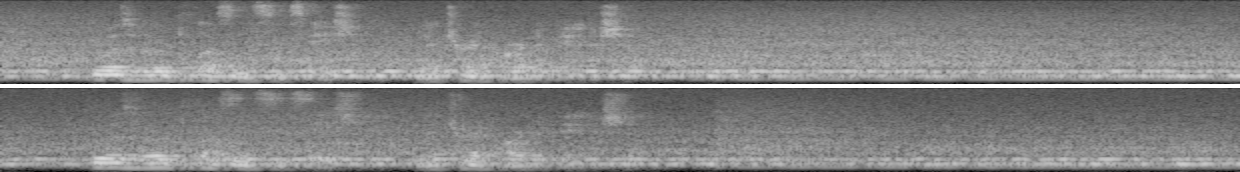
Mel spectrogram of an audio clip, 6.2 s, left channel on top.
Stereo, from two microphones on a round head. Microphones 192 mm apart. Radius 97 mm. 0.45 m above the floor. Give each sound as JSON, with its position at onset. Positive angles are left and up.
{"t": 0.4, "sound": "a man speaking", "side_deg": 70, "distance_m": 5.0}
